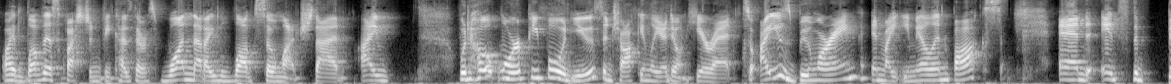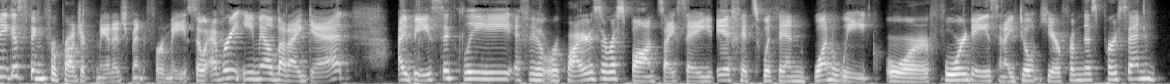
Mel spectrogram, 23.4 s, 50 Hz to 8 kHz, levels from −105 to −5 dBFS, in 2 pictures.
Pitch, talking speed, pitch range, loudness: 195 Hz, 190 wpm, 165-235 Hz, -16 LUFS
